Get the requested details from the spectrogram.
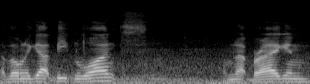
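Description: A man with a medium-pitched voice talks over noticeable background noise, the sound dry with no echo. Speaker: car enthusiast youtuber. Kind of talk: casual vlog narration. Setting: in a car. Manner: loud, raised voice over road noise. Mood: casual, slightly boastful. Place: street. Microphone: phone near.

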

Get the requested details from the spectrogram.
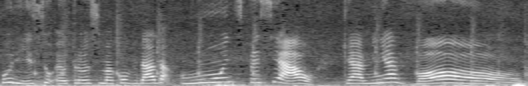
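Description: A woman speaks in a high pitch with ordinary pitch variation, her voice raised and projected. Clear music plays in the background. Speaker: presenter. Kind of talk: casual talk to camera. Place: garden.

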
